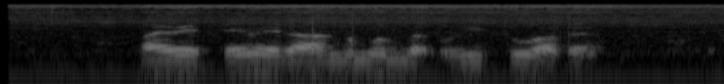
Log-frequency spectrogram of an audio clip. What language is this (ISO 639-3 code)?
grn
